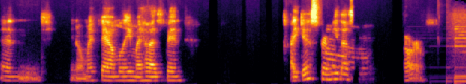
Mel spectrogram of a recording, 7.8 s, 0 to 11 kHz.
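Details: Aphasia in a woman after a stroke at age 24, about 10 years earlier, with word-finding difficulty.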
